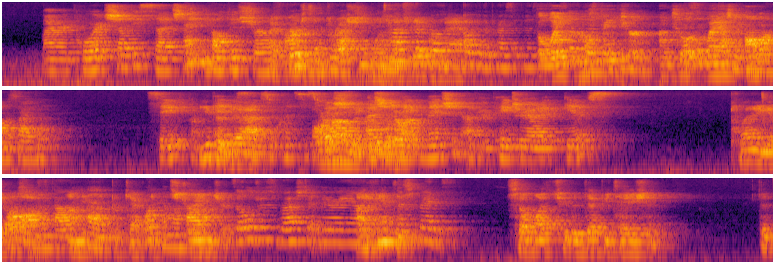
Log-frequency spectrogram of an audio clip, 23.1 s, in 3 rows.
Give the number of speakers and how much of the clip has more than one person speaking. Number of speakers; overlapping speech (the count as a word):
five, about 51%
